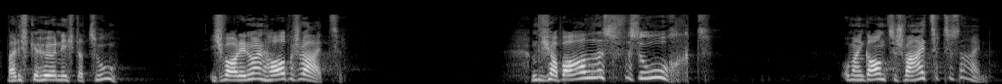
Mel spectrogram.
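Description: A man's voice: high voice, a little slow, long pauses, a bit bright, long reverb tail. A man with a Swiss German accent, preaching a sermon as pastor, emphatic and repeating key phrases. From Switzerland.

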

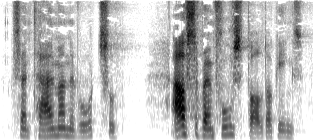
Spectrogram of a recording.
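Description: A man's voice: on the high side, a little fast, pushed and bright, in a large hall. A man with a Swiss German accent, preaching a sermon as pastor, emphatic and repeating key phrases. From Switzerland.

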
